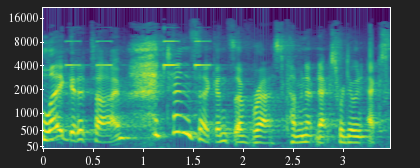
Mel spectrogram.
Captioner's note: timer beeps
